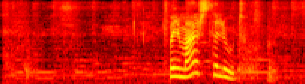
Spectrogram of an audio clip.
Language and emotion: Russian, neutral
